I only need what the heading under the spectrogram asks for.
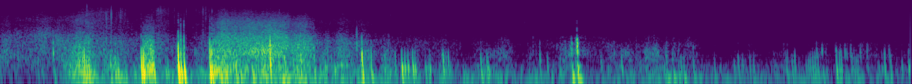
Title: I’m starving listening to my stomach growls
